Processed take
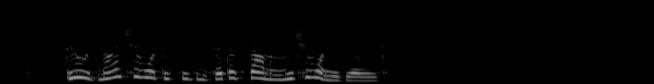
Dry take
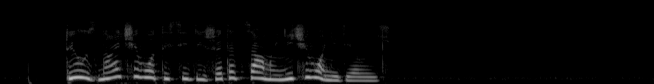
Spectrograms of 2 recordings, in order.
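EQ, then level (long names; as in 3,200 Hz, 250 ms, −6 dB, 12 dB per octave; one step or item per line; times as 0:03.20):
pair of resonant band-passes 870 Hz, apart 1.4 octaves
+7.5 dB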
